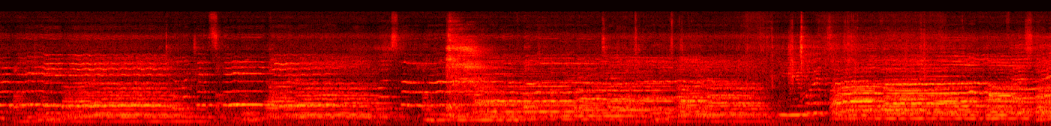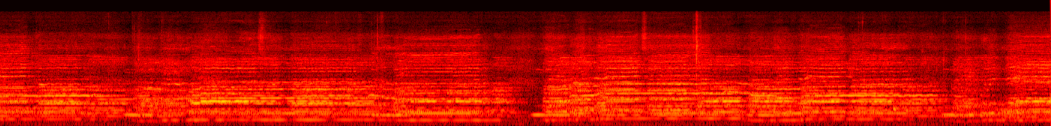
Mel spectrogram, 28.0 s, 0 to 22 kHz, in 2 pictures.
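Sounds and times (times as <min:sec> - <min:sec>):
choir singing a cappella: 0:00.0 - 0:28.0.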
